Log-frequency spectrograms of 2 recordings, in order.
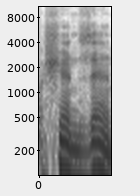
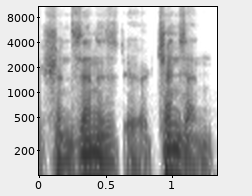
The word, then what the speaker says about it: Shenzhen: Shenzhen is how it's pronounced. Shenzhen is how it's spelled.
